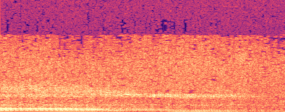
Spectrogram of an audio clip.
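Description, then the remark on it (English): A car engine hums steadily, its pitch slowly dropping as the car decelerates and rolls to a stop about half a block away from El Aguila, with no voices. “Let's stop about a half a block away.”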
